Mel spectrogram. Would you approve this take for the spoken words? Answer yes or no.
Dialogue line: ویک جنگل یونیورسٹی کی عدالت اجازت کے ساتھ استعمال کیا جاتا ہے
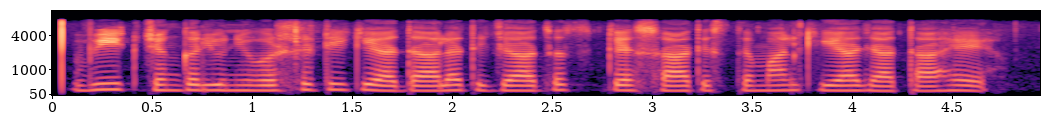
yes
